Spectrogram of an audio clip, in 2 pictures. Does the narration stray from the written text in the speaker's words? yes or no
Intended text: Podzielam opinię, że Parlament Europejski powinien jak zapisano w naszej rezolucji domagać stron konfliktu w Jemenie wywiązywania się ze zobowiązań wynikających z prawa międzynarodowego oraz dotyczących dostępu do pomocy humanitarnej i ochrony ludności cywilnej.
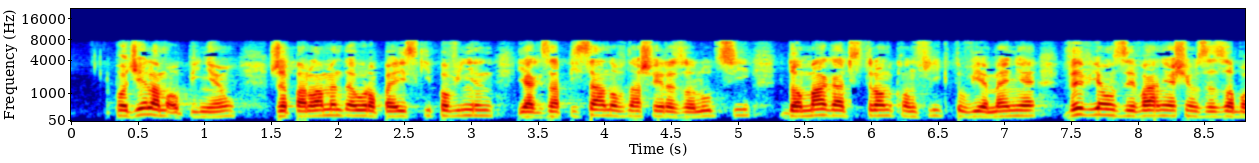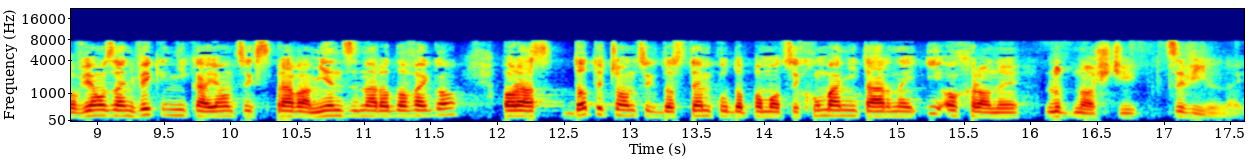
no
